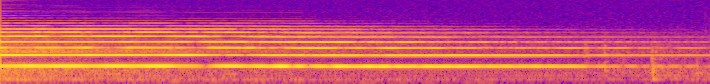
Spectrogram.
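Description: One electric guitar F note rings out and is lowered with the tremolo bar, a gentle downward glide, sustaining clearly and alone before being muted with a faint click near the end.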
